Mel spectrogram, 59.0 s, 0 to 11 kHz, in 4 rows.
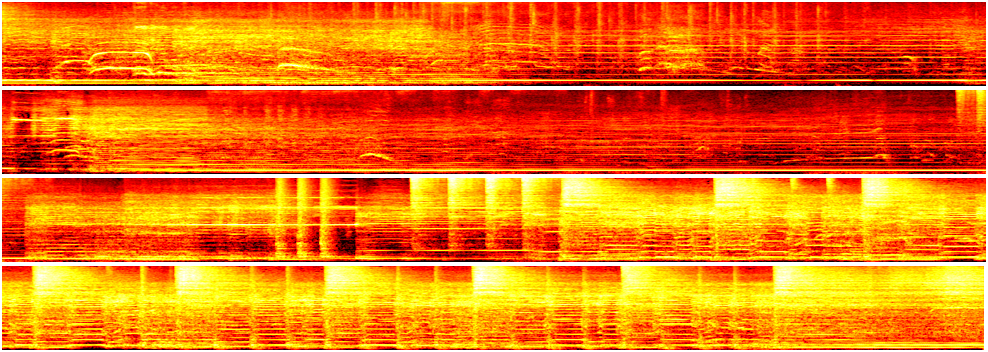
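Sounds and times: drums: 0.0 - 26.1, 27.2 - 59.0
distorted electric guitar chords: 0.0 - 59.0.

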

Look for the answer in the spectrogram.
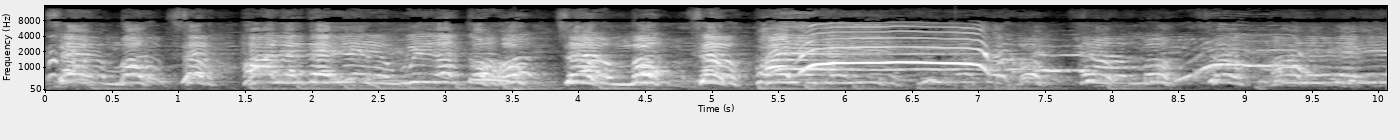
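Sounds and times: young people shouting: 5.0 - 10.0
high-pitched scream: 5.4 - 9.7.

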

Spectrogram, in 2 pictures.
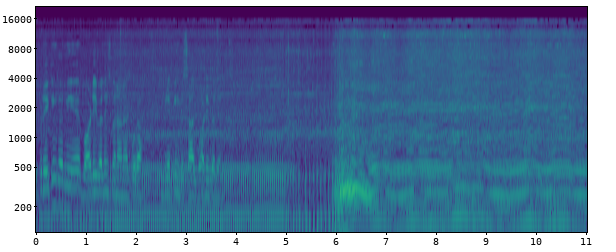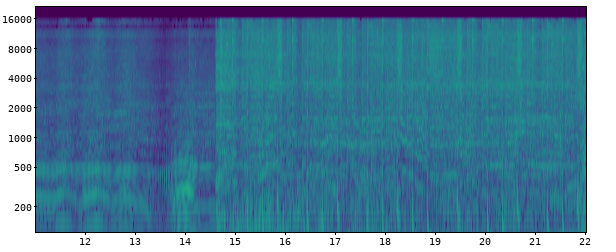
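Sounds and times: motorcycle engine revving: 0.0 - 22.0
music: 14.6 - 22.0.

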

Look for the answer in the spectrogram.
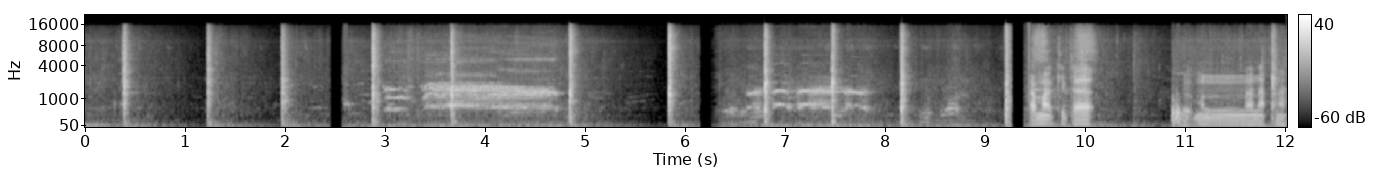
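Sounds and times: machete chopping wooden stick: 0.2 - 3.9, 4.8 - 5.1, 5.8 - 6.2, 6.8 - 8.4
rooster crowing: 3.0 - 4.8, 6.6 - 8.0.

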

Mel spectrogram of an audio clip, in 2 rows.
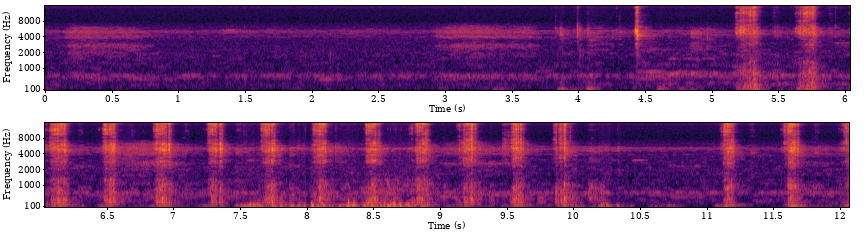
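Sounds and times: loud rubbing noise: 5.2 - 10.2.

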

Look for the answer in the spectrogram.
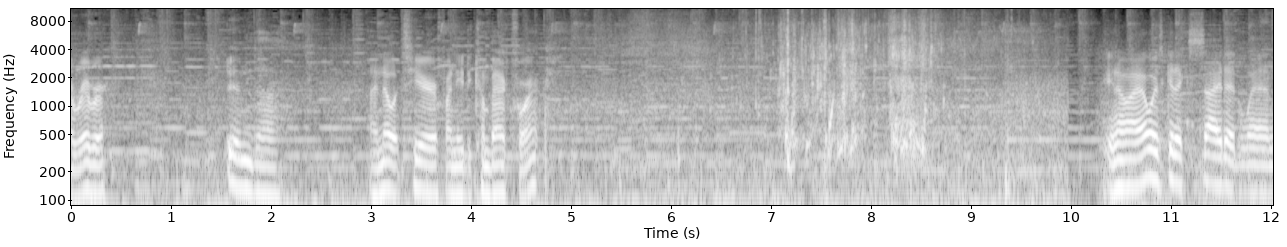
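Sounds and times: background music with held notes: 0.0 - 12.0
water splashing and sloshing: 6.4 - 9.8.

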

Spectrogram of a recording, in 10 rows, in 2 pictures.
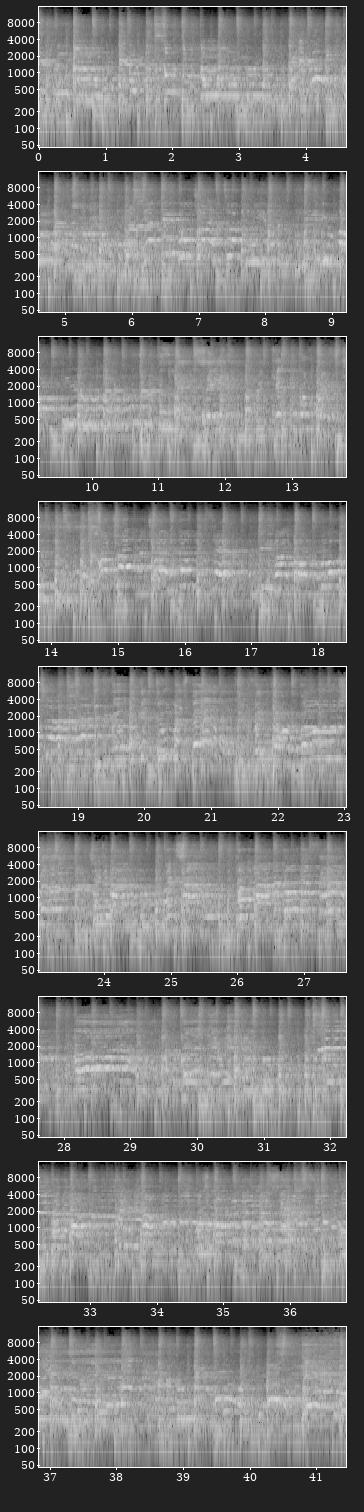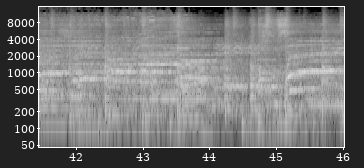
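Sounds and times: funk and soul band playing: 0.0 - 46.0
person singing: 0.0 - 46.0.

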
